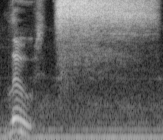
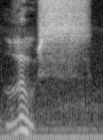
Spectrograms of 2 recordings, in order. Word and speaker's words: loose: throat okay okay so when we say the word loose okay that that sound that is voiceless there's no vibration here s okay so loose that's how we pronounce that word it has two o loose okay our next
